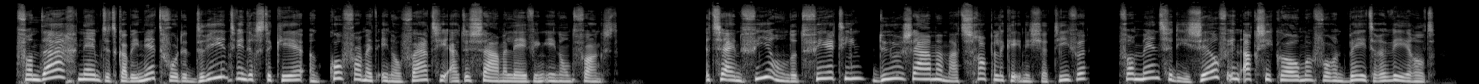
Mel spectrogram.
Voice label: female Dutch corporate; duurzame dinsdag

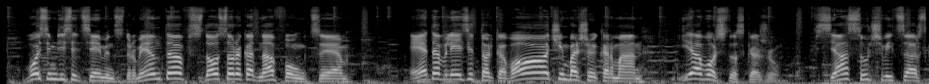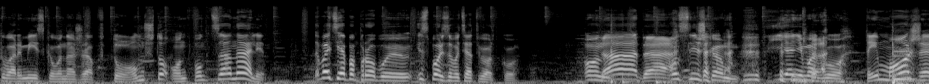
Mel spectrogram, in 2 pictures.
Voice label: voices male russian adr; dude perfect; Devine Voices

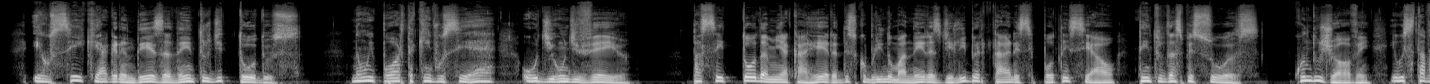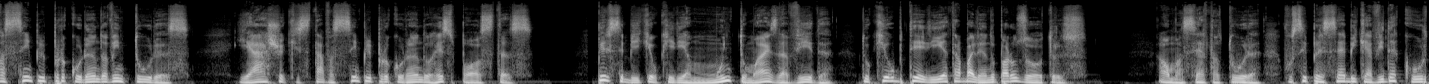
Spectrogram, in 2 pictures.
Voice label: male brazilian portuguese commercial

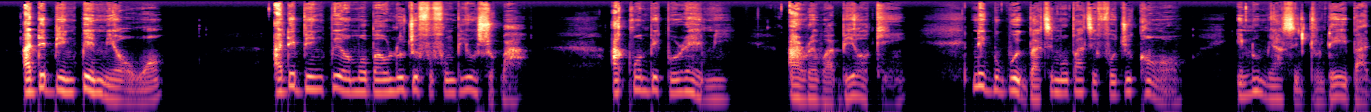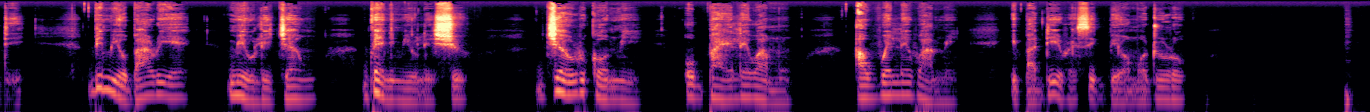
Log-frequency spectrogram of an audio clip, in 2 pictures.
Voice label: male yoruba, yoruba poetry reading

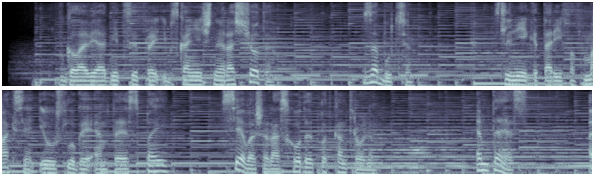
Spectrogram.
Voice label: male russian

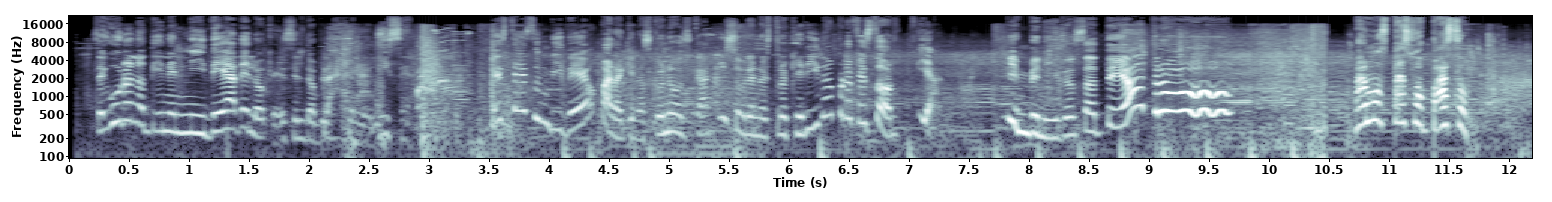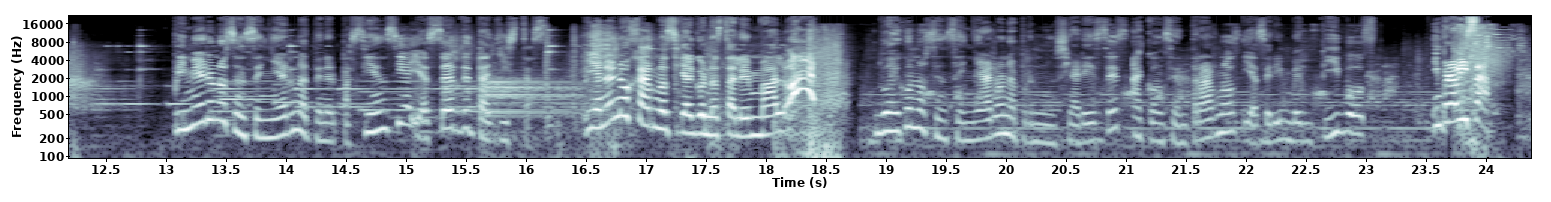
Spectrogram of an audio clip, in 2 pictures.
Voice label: female argentinian neutral spanish latam dubbing; iser dubbing project

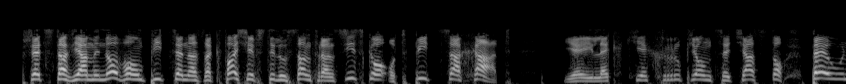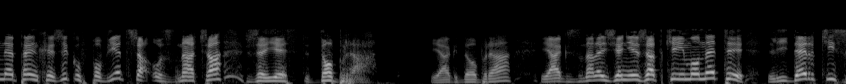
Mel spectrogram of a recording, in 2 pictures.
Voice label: male polish commercial; pizza hut

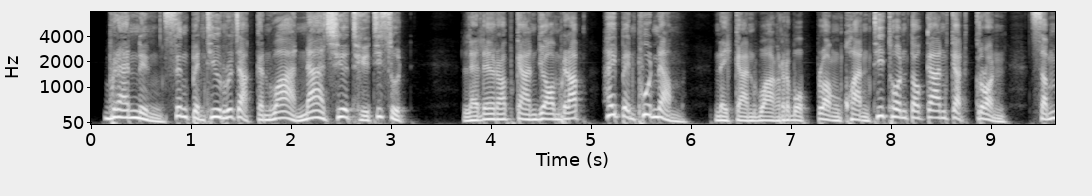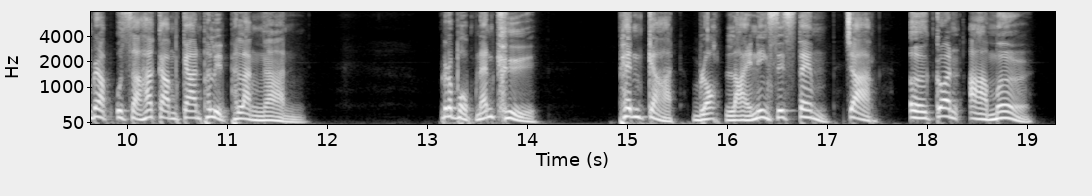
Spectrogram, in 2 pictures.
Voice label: male thai corporate product presentation; devine voices

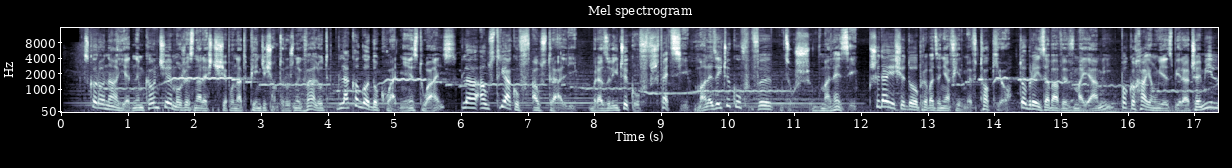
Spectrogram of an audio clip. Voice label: male polish video commercial

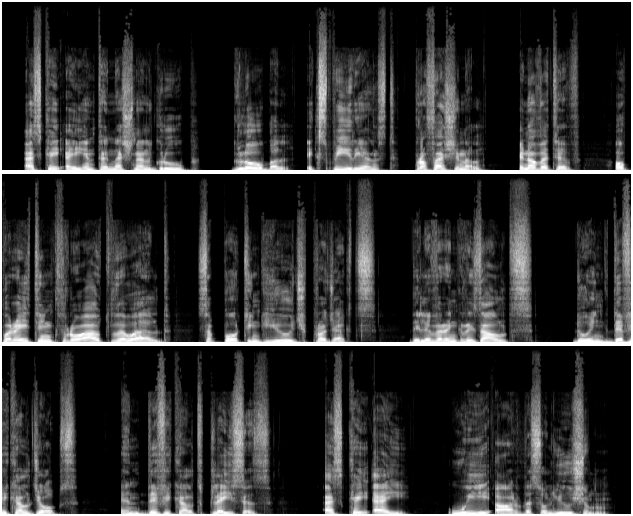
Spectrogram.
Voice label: male arabic english with arabic accent commercial; voices; ska international group; devine voices

